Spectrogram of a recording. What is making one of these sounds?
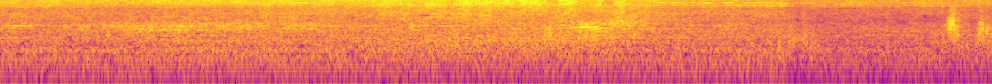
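A bus passes close by going the other way.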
